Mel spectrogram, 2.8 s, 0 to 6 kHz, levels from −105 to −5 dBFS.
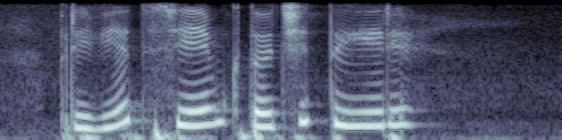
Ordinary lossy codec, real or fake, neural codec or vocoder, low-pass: none; real; none; 5.4 kHz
